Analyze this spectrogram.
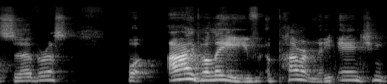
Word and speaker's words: Cerberus: Apparently it's pronounced with a C, not a K. Cerberus, Kerberos, don't care.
